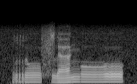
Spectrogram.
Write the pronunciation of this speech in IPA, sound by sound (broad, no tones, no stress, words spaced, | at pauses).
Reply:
rɔːflaŋɔː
